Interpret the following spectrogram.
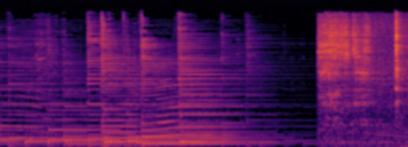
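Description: Background music of plucked acoustic guitar notes, cutting off suddenly about three seconds in. Faint scraping of a spatula stirring in the pan follows.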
